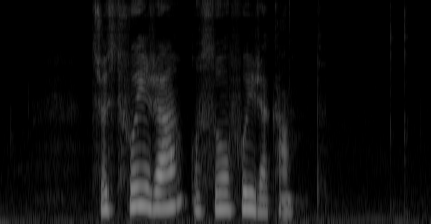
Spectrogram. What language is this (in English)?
Faroese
